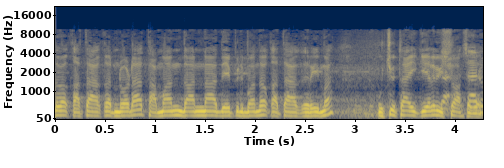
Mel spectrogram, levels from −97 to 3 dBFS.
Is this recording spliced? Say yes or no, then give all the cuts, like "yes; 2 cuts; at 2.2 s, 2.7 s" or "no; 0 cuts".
no; 0 cuts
